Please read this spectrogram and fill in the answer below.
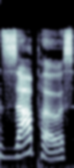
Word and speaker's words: Zappos: playing on Zapos and adding an extra P to help with pronunciation.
